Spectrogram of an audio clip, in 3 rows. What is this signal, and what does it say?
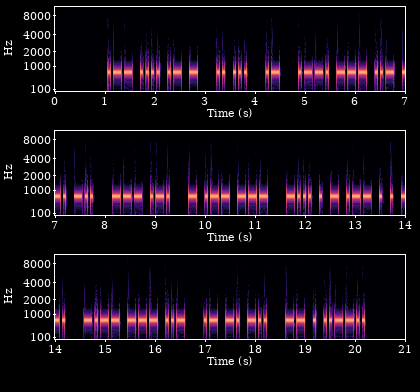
Morse code, heard as a keyed tone, about 22 wpm, 700 Hz. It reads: WHAT IS A POUND OR TWO BETWEEN YOU AND ME?
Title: Sentences from Top 1000 Words - Review Part 2 - 22wpm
